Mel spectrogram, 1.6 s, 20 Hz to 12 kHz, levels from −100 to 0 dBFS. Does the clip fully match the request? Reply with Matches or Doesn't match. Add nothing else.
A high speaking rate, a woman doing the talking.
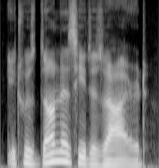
Doesn't match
